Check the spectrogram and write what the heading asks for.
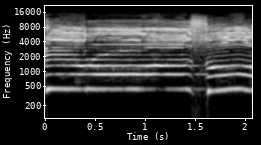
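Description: A male qari's Quran recitation, amplified through a handheld microphone: one long, high-pitched held note, a brief breath about one and a half seconds in, then the next note begins with a slight waver.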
